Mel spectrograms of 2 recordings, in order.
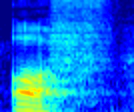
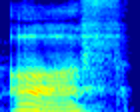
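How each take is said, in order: First: "off" with a short, lightly rounded British o. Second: "off" with an overdone rounded o; "off" said like "awf" with pushed-out lips; imitating her vowel. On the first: Shown as a demonstration. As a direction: demo the British vowel in "off". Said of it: "she should sound like". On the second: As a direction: copy her over-rounded "off". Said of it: "Or off".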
